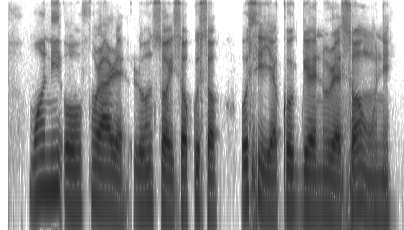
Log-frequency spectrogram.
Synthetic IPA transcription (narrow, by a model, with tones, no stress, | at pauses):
w̃ɔ̃˦nĩ˦ʔo˦˨ũ˧fũ˦ɾa˧ɾɛ˨lo˨˦n̩˦sɔ˧i˨sɔ˧˦ku˦sɔ˧ | o˦si˦˨jɛ˨˦ko˦ɡ͡be˦ɛ˧nũ˧ɾɛ˨sɔ˨˦˨wũ˨˦nĩ˧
